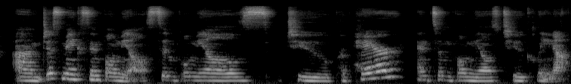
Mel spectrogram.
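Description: There is audible room echo as a woman speaks. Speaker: mom lifestyle vlogger. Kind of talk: casual vlog tips. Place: home room. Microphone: phone near.

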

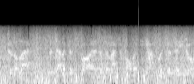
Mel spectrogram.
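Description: Loud background noise under a man talking at a fairly quick pace. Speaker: ferry tour commentator. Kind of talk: guided tour commentary. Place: boat.

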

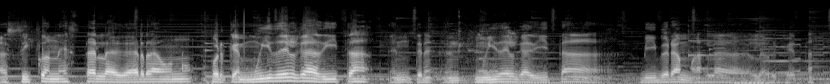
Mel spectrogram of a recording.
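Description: Clear music plays behind a man with a fairly low pitch. His loudness swings widely, and the sound is dry with no echo. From northern Mexico. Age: 80s+. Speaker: water diviner. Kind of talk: interview answer. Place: home room. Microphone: lapel.

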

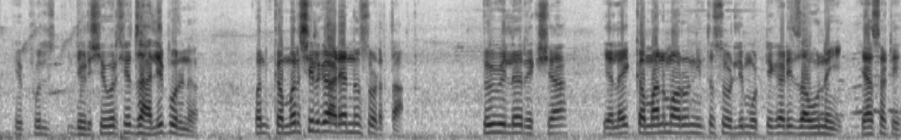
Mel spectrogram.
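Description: A man with a high-pitched voice speaks in a fairly even intonation over noticeable background noise. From Kolhapur, Maharashtra, India. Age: 30s. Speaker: local resident. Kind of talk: street interview. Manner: halting.

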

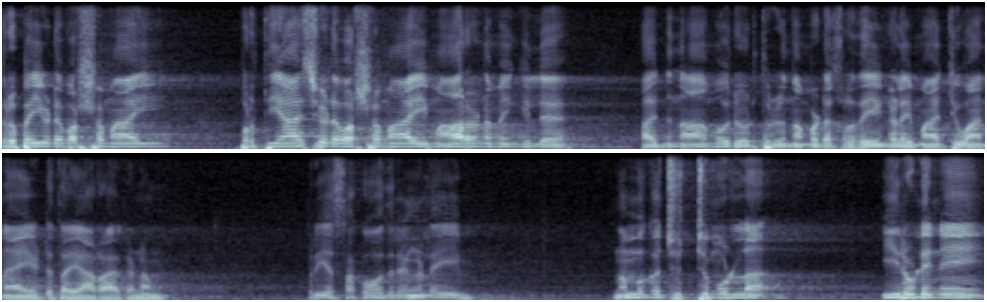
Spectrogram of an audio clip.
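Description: This man has an unremarkable speaking voice and a fairly high pitch. His intonation stays fairly even. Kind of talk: homily.

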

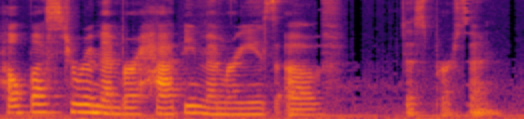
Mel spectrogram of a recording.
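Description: Light background noise sits behind a woman with a gentle, warm tone. She speaks fairly slowly with ordinary pitch variation. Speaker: pastor leading devotion. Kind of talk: devotional video: book review with read-out prayers; fervent prayer, read aloud with warm sincerity. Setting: recorded video. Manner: gentle, warm, sincere, unhurried; conversational, with filler words. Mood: calm, gentle, devotional. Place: home room. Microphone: webcam.

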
